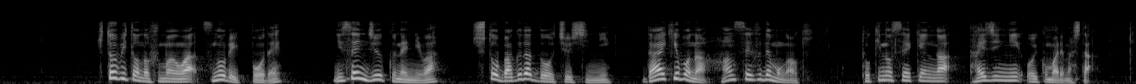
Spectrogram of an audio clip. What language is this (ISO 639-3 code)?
jpn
